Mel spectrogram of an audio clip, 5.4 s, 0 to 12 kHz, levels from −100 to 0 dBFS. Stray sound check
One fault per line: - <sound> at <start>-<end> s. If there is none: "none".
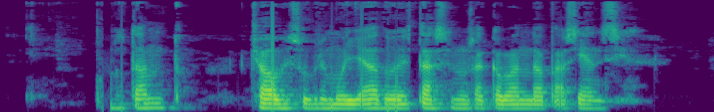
- dropout at 0.8-0.8 s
